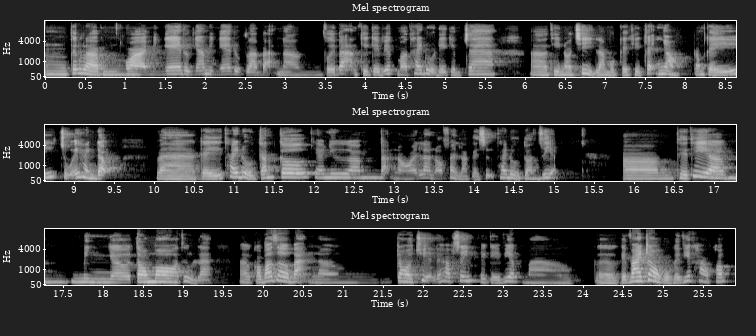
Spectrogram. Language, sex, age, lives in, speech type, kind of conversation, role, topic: Vietnamese, female, 30-34, Vietnam, conversation, podcast, host, Bạn có bí quyết nào để duy trì động lực học tập lâu dài không?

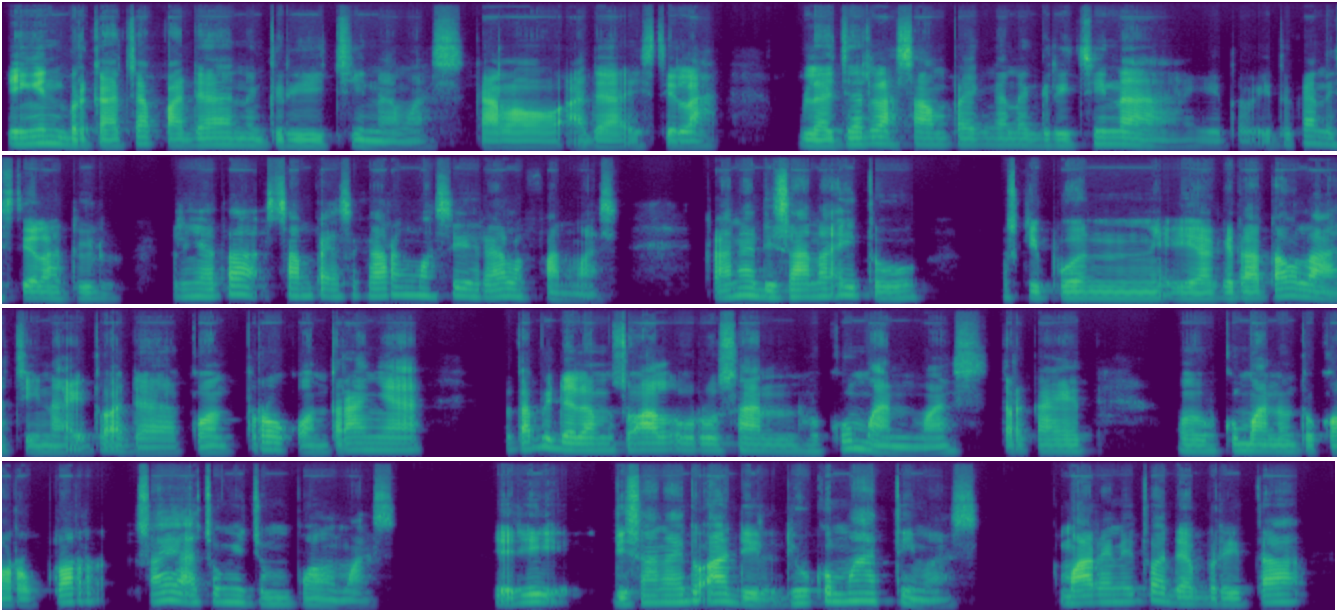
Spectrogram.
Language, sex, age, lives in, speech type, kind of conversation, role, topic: Indonesian, male, 40-44, Indonesia, conversation, unstructured, none, Apa pendapat kamu tentang korupsi yang masih terjadi di beberapa lembaga?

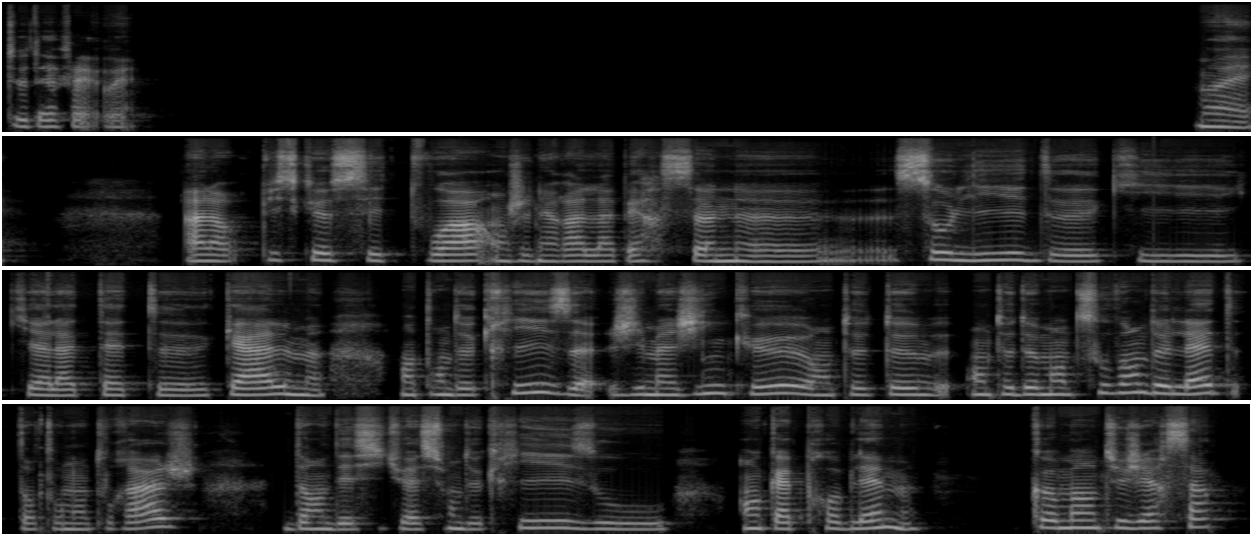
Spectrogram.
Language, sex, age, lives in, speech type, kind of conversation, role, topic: French, female, 25-29, Germany, conversation, podcast, host, Quelle méthode simple peux-tu utiliser tout de suite pour calmer ton esprit en urgence ?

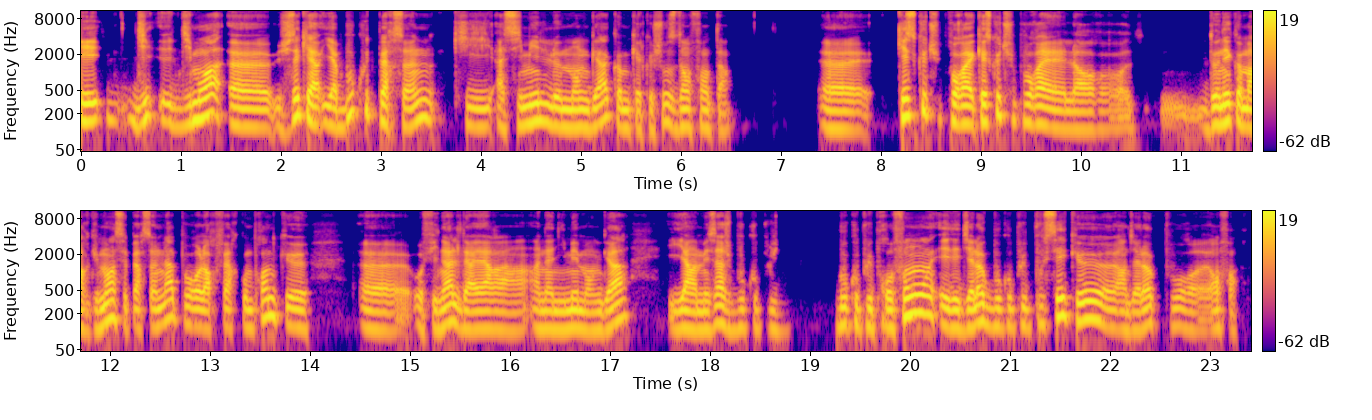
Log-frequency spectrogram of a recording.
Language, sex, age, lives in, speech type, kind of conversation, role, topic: French, male, 30-34, France, conversation, podcast, host, Quelle est ta série préférée, et pourquoi te parle-t-elle ?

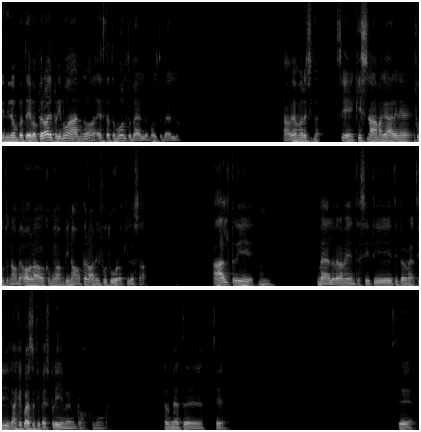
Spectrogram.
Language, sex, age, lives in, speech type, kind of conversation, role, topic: Italian, male, 20-24, Italy, conversation, unstructured, none, In che modo coltivare un hobby migliora la tua vita quotidiana?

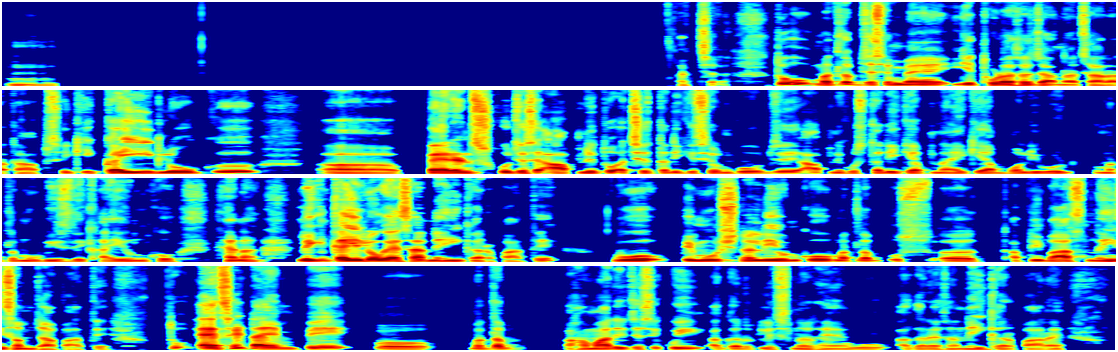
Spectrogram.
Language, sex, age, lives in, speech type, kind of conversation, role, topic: Hindi, male, 30-34, India, conversation, podcast, host, Parents ki expectations se cope karne ke liye aap kya tips doge?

